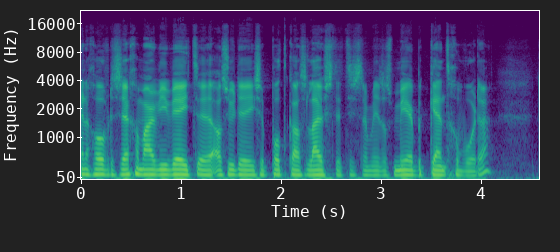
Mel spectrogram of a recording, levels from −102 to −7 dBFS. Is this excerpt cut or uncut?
uncut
